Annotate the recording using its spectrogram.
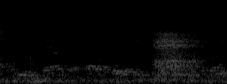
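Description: A chihuahua playing gives one short snort near the end; otherwise faint, with quiet voices in the background.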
